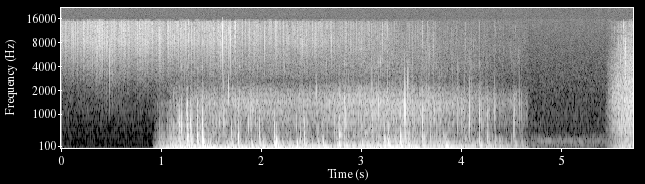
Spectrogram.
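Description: Rock and earth crumble and crack.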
